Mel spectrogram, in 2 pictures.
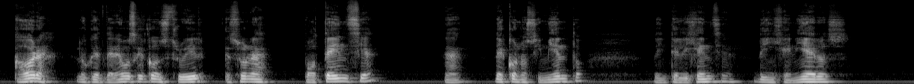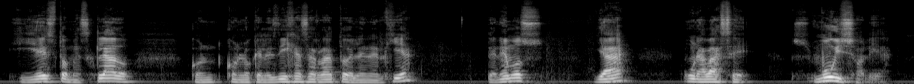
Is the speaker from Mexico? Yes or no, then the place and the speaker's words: yes; Mexico; como mexicanos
